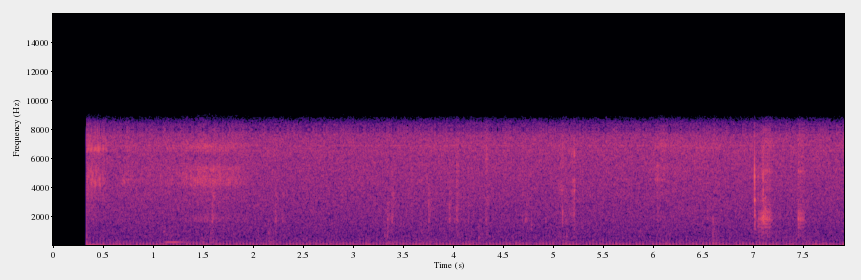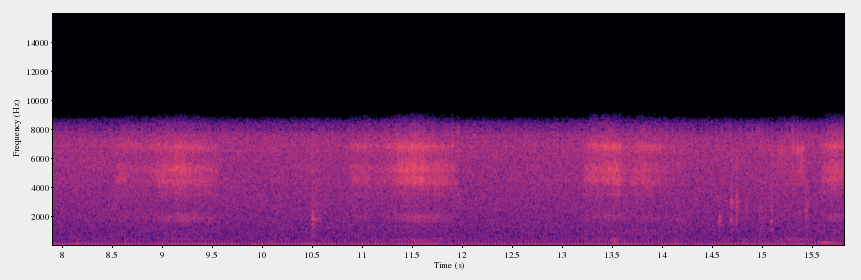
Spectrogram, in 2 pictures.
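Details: Snoring during a nap: steady low rumbling breath noise with faint rhythmic hisses over a constant hum.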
